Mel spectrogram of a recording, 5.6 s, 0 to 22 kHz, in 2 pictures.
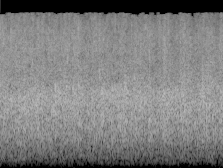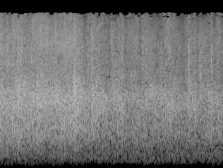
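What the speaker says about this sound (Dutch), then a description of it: "Applaus voor deze 4 lijsten" Steady, dense applause from a studio audience at a televised Dutch EU election debate, honouring four party lists; continuous and full throughout, easing slightly toward the end, with no voices over it.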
